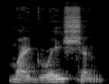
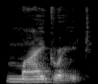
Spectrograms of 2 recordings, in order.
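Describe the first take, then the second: First: "migration" stressed mi-GRA-tion; stress on second syllable. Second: "migrate" stressed MI-grate; stress on first syllable. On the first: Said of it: "it has to shift to the second syllable". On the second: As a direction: punch MI in "migrate". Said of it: "The stress is on the first syllable". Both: Shown as a demonstration.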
